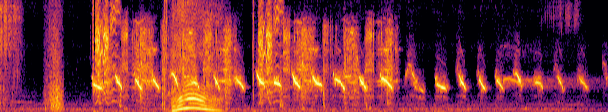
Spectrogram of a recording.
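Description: Cartoon chick chirping: a rapid run of short high cheeps, about four a second, each dipping slightly in pitch, with one lower whoop that rises and falls about two seconds in.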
